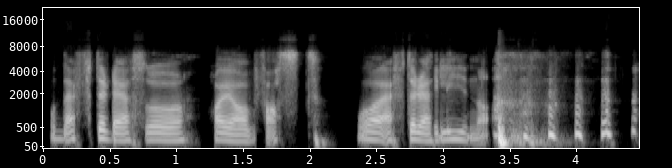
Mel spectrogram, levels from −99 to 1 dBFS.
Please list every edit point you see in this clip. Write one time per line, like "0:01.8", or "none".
0:01.2
0:01.6
0:02.2
0:02.9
